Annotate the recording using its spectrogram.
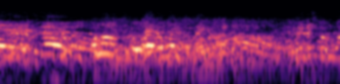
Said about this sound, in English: The crowd is growing wild.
